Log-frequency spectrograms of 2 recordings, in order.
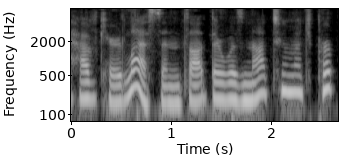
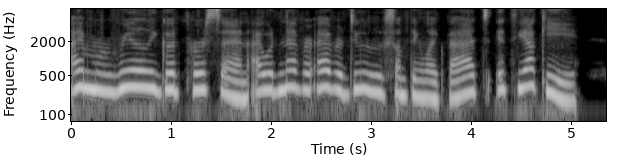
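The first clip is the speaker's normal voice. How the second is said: goody-goody innocent act, pitched up; 7 semitones higher than usual. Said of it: "I just played along".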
